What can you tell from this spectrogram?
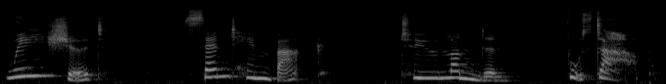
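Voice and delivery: slow, loud, evenly chunked words; say-along dictation. Shown as a demonstration. Teacher asks pupils to say it along, slow and emphatic. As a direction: lead a class chanting it word by word. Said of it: "Can you say that with me?".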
